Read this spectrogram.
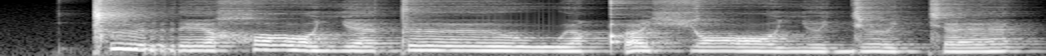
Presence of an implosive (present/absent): absent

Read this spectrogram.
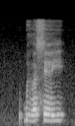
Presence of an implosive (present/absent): present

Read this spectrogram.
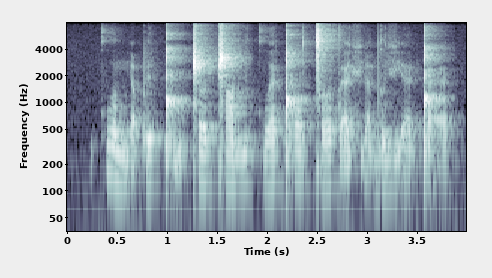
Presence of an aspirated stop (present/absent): present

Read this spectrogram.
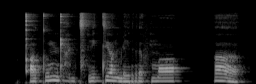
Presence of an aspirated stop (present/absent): absent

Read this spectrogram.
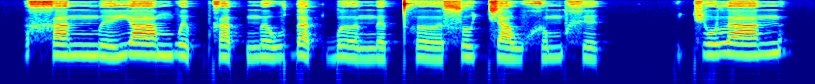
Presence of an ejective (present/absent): absent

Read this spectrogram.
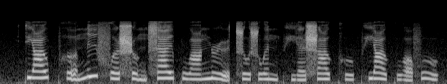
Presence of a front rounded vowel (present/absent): absent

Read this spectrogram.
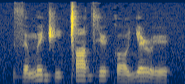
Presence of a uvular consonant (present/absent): absent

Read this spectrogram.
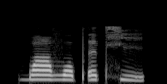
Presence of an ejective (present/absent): present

